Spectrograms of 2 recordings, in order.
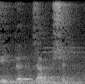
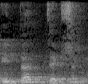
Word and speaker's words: interjection: Some people pronounce it as interjunction, but it is not junction, but it is called a jection. So it is called interjection.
